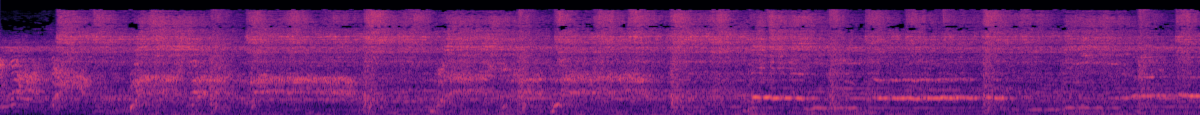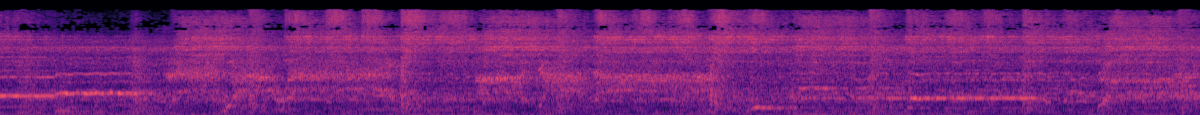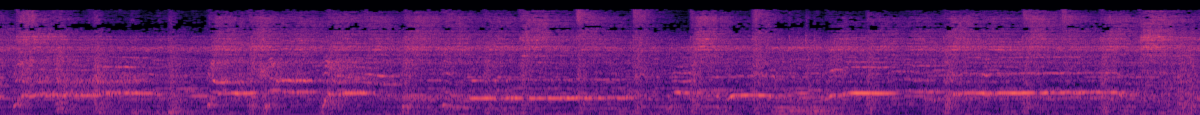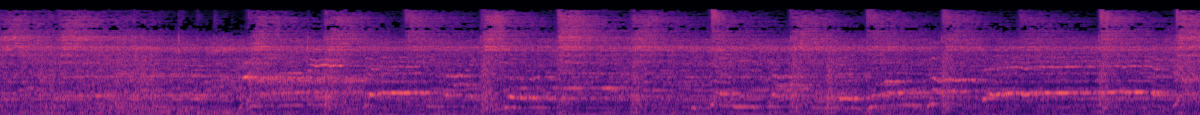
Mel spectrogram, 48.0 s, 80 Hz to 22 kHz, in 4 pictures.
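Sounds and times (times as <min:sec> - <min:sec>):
bass: 0:00.0 - 0:48.0
drums: 0:00.0 - 0:48.0
heavy guitars: 0:00.0 - 0:48.0.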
